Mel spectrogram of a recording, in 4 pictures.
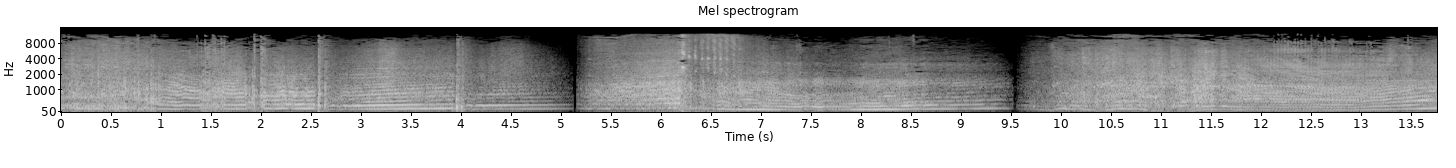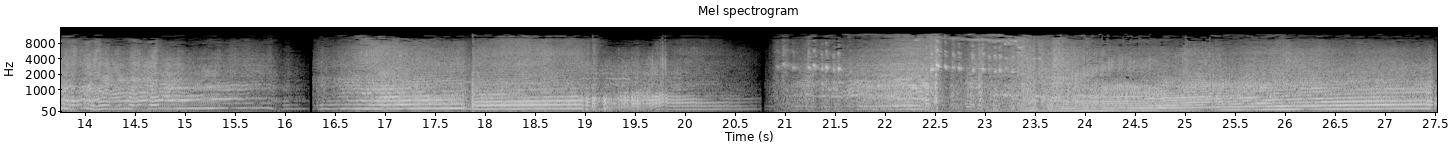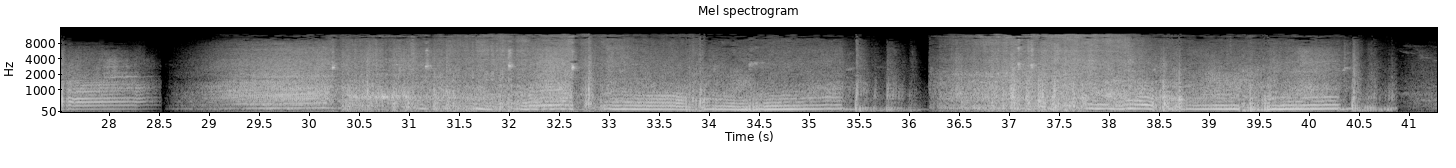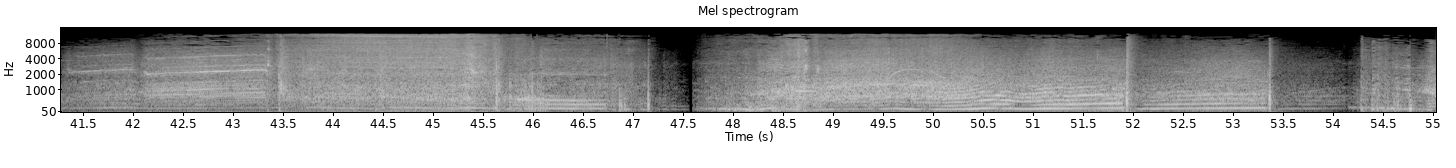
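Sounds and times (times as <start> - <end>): rally car engines revving: 0.0 - 40.8, 41.5 - 55.0
tyre squeal: 6.1 - 6.8, 20.9 - 23.7, 41.1 - 46.0.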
